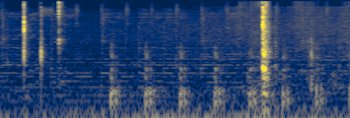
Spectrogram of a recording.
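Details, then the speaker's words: Van's newly installed diesel heater on first start: light, fairly regular ticks roughly three per second from its fuel pump under the van as it primes, heard over a quiet background; normal, though the van's tank is very low on fuel. "Yes, I can hear it. Quick run under the van. That's the fuel pump clicking away."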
